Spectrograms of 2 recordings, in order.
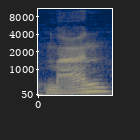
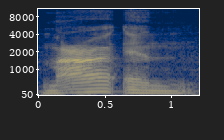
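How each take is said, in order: First: The word is said smoothly without a guttural sound. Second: A deep guttural throat sound splits the word. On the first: "they don't seem to put too much emphasis on the guttural sound" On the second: "I'm doing kind of the deep guttural throat thing"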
